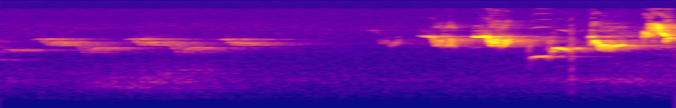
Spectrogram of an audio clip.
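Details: European pied flycatcher (Ficedula hypoleuca) sings a brief, high, sweet phrase of quick, varied notes that rise in strength toward the end, over a soft background hiss.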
